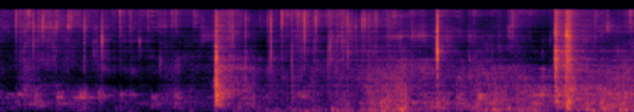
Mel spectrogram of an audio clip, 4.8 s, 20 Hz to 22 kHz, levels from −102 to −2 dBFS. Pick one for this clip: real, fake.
fake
